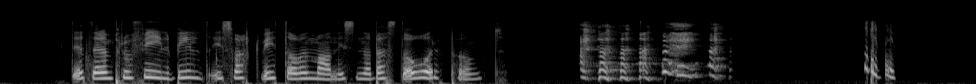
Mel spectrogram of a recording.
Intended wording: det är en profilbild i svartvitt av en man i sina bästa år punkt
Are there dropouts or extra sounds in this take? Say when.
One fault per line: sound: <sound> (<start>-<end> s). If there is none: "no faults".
sound: laugh (5.8-7.3 s)
sound: chirp (8.6-9.0 s)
